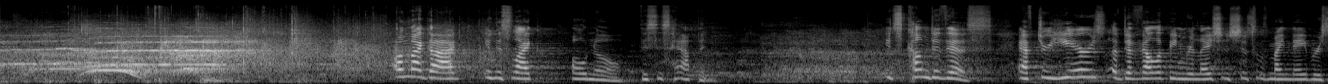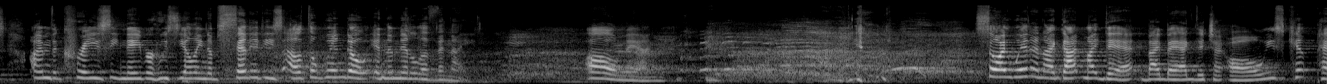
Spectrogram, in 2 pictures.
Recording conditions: live audience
